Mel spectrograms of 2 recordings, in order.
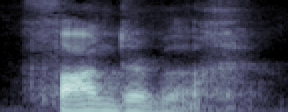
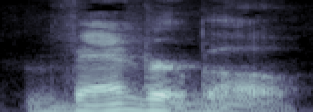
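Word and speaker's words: Vanderboegh: Now, Vonderburg always pronounced it Vanderbo. So that's the pronunciation I'm going to adopt.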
